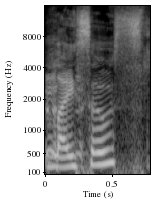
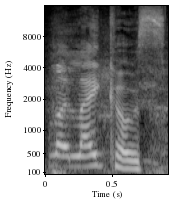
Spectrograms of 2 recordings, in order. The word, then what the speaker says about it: Lycos: Lysos. Lycos? Lycos. Oh, I said it wrong.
